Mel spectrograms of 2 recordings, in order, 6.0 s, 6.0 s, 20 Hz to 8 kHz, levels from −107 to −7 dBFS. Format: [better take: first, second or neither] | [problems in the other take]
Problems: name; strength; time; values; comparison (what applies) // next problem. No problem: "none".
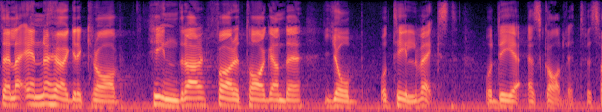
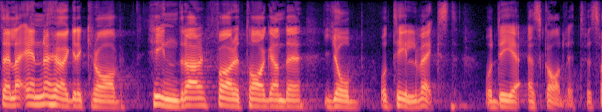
second | background sound (Microwave oven); 17 dB below the speech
